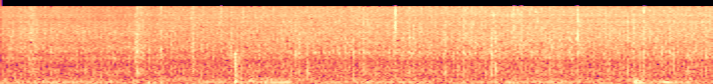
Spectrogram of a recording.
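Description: Tuna choka sizzling steadily as it sautés in butter or oil in a frying pan. A few light clicks are heard along the way.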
